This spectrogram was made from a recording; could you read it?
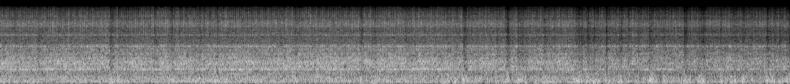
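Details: Vintage Penncrest (rebranded Lakewood) 20-inch 3-speed box fan on low/medium after motor drowned in WD-40: slightly quieter but coarse diesel-like rattle about three per second persists over hum; cause unknown, owner suspects worn bearings.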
